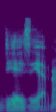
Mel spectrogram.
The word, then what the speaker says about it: DAZN: You pronounce it though, DAZN, right? – Yeah, no, you're right.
